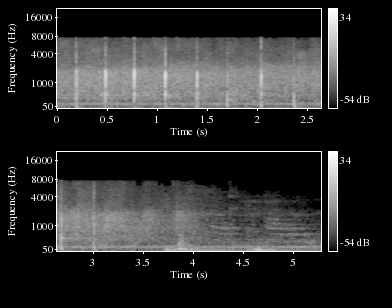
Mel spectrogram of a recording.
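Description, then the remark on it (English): Applause from a church audience for a woman after her testimony, with a few sharp, evenly spaced claps standing out over a diffuse wash of clapping that gradually fades away after a few seconds. “And we'll give her another round of applause.”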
